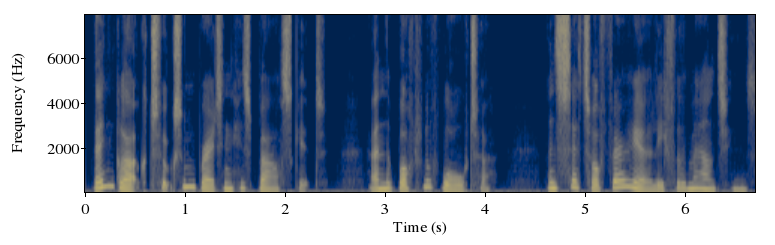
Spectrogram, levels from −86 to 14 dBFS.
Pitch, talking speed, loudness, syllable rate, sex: 230 Hz, 190 wpm, -20 LUFS, 4.8 syllables/s, female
